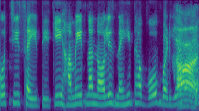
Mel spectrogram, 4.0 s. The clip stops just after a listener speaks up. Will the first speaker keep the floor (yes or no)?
no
